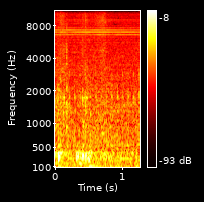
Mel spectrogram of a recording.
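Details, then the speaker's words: New ZD-985 desoldering station heating toward a 350° setpoint and sucking: a faint, thin, constant high whine or hum from inside the unit while it runs. The source is unknown and the reviewer dislikes it. "so there's a wine there's a I don't like that let's open it up later"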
